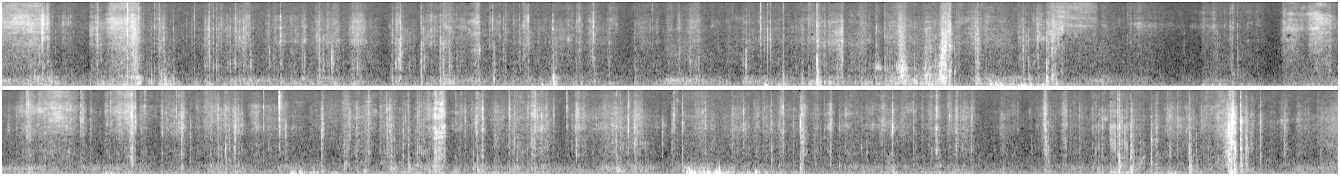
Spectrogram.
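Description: Palm leaf strips rustling and crinkling as they are folded and pulled through a woven palm pineapple by hand, in faint, irregular crackles and scrapes, with a soft bump about two-thirds of the way through.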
